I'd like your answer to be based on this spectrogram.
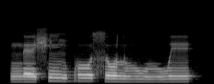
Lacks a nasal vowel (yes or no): no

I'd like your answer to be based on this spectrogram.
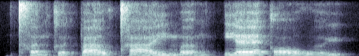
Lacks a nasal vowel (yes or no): yes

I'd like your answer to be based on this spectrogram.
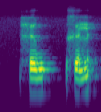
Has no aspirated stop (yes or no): yes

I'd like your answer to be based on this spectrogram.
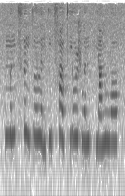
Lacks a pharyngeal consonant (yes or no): yes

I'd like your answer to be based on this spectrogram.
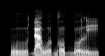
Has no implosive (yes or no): no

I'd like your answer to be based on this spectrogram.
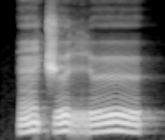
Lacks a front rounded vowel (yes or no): no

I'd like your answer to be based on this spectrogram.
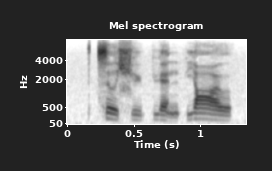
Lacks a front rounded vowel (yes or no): no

